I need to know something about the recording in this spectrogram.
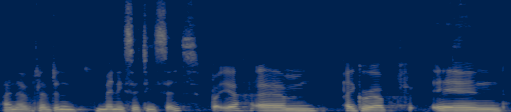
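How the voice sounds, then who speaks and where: A woman from Norway, an artist, calmly answering interview questions about her work. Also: deep voice, a little slow, clean tone.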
